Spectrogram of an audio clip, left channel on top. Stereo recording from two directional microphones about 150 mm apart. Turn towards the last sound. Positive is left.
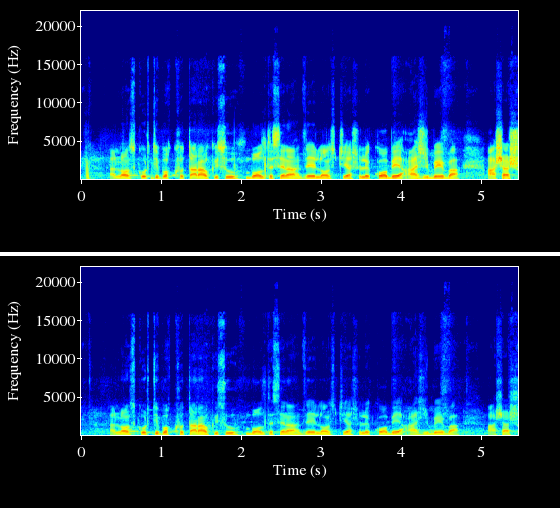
turn(degrees=0)  # may be behind; listen again after turning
